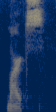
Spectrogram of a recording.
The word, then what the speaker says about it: Martz: You could say his name right to start. – What is it? – Martz.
